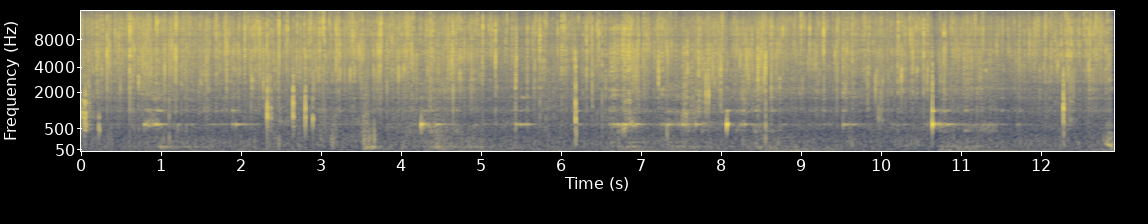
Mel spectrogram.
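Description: Meat browning in a pan for trail beans, sizzling steadily with a bright crackle and occasional sharp pops and utensil scrapes, close and continuous with no talking.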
